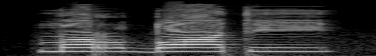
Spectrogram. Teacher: کلمت مرضاتی میں حرف را پہ جزم ہے، یہاں را کا حکم ہے تفخیم تو ہمیں را کو موٹی آواز میں پڑھنا ہے۔ ضاد کی ادائیگی زبان کے کروٹ اور اوپر کے داڑھوں کی جڑ سے ہے، ضاد حروف تفخیم میں سے ہے تو ہم ضاد کو بھاری آواز میں پڑھیں گے، کیونکہ اس کے بعد مد الف ہے لہذا ہمیں مد الف کو بھی بھاری آواز میں پڑھنا ہے، مرضاتی۔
